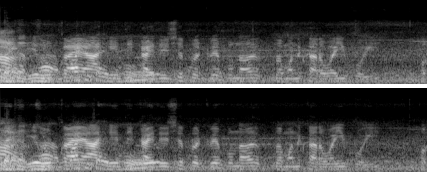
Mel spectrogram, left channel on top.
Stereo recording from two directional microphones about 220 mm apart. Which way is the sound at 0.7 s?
15° right (ahead or behind).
